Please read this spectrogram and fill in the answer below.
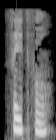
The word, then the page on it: faithful: American English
